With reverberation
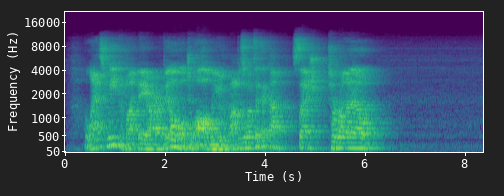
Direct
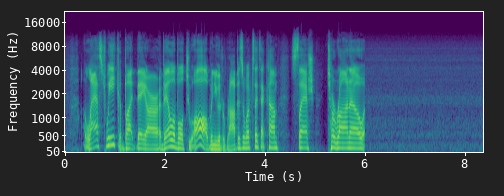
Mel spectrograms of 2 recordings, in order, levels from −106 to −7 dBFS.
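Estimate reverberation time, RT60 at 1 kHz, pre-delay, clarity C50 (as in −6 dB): 1.1 s, 1.1 s, 16 ms, 0.0 dB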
